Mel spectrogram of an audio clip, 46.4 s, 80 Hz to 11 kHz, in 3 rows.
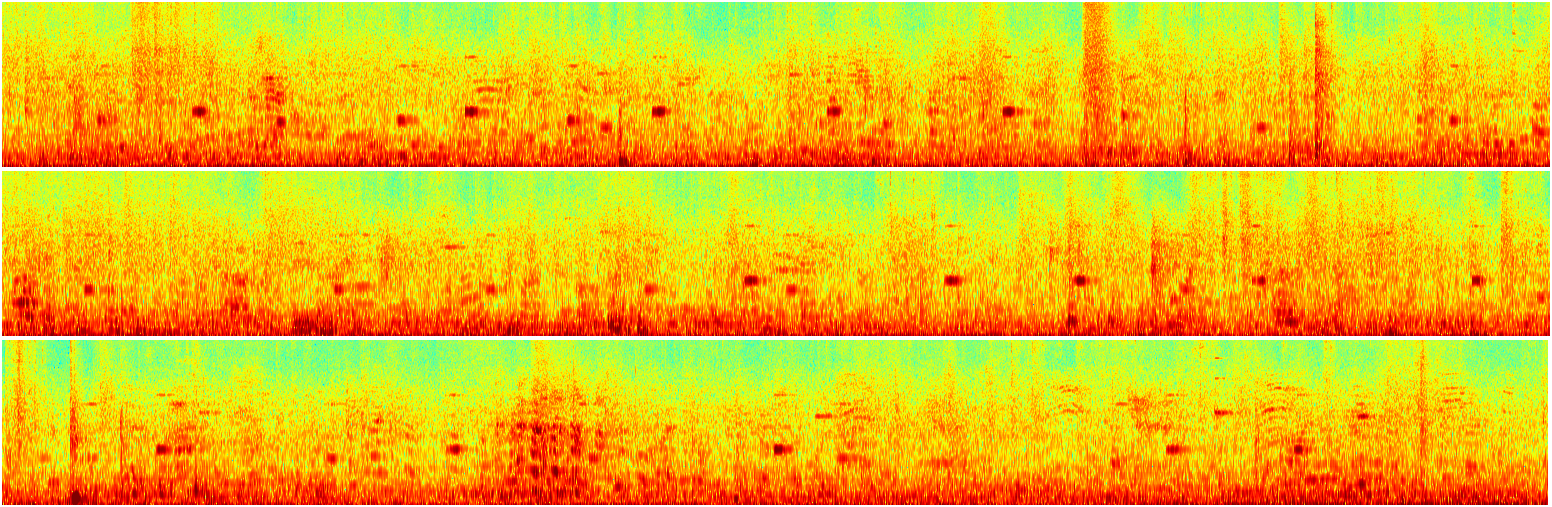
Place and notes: Walk through a busy supermarket.
MixPre 6 II with 2 x MKH 8020s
